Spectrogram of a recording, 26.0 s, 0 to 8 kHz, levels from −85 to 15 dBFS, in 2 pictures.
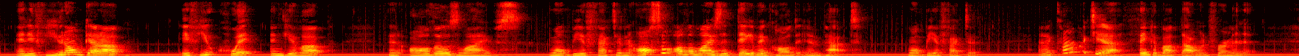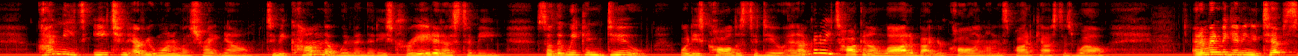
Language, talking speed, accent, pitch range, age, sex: English, 235 wpm, American, 120-200 Hz, 40-59, female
